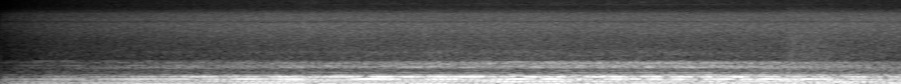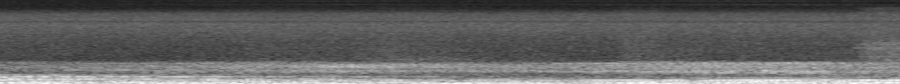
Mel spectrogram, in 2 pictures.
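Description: Ambient drone music built from old ballroom dance-band recordings: a deep, murky hum fades in from silence over the first few seconds and then holds steady, with a faint hiss above it.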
